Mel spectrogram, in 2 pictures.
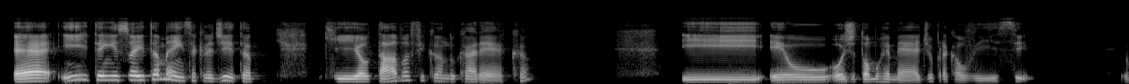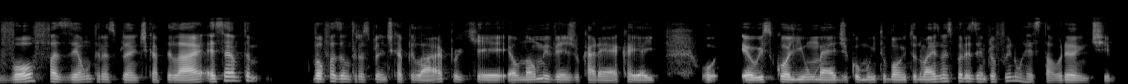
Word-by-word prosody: É, 145 +3 +10
e 210 +1 +2
tem 200 0 +4
isso 200 +1 +2
aí 200 0 +8
também, 205 -3 +3
você 170 - -5
acredita? 150 -2 -1 0.7
Que 130 -1 +1
eu 130 0 +7
estava 130 +9 +2
ficando 150 -8 -6
careca 105 -7 -3 1.5
e 115 0 +1
eu 115 +1 0
hoje 120 +2 +1
tomo 125 +1 -1
remédio 115 +2 -3
para - - -7
calvície. 105 - -8 0.9
Vou 115 +9 +3
fazer 115 -8 -2
um 125 +4 -5
transplante 120 -4 -5
capilar, 110 0 +4
esse 135 +6 +1
é 185 - +5
tam 175 - -7 0.6
vou 130 -2 +4
fazer 135 0 -2
um 130 - -4
transplante 120 -2 -7
capilar, 100 -2 -2
porque 105 0 -2
eu 105 - 0
não 110 +1 -1
me 135 +2 -2
vejo 110 -3 -4
careca, 100 -4 -2
e 105 - +2
aí 105 0 -2 0.5
o 395 - -3 0.2
eu 110 0 +5
escolhi 115 0 +1
um 115 +1 -4
médico 110 0 -1
muito 115 +2 -7
bom 115 -1 -1
e - - -5
tudo 125 - -6
mais, 115 +1 +1
mas 145 +1 -5
por 155 - -3
exemplo, 135 -2 -4
eu - - -9
fui 165 - -9
em - - -10
um - - -9
restaurante 100 -5 -4
115 Hz, 155 wpm, -25 LUFS, 110-140 Hz, 1.5 s, É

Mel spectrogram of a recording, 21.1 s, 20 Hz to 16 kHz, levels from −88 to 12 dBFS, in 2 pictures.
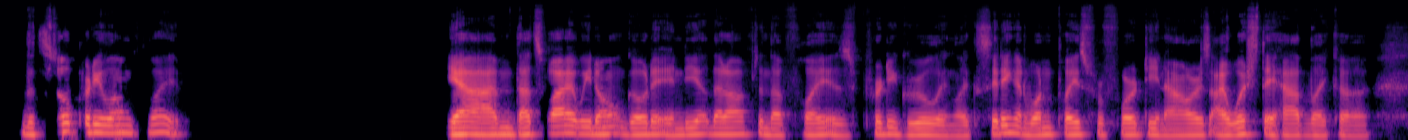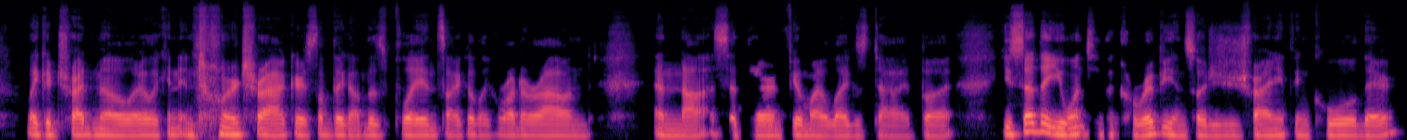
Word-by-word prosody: That's 130 -1 -3
still 185 - +1
a - - -3
pretty 175 -2 +3
long 160 0 +1
flight. 170 -5 -3 2.0
Yeah, 135 -1 +7
and 130 0 +1
that's 135 +1 +1
why 155 +1 +5
we 140 -1 +1
don't 135 +1 0
go 130 0 +3
to 135 - +1
India 130 +3 -1
that 135 -1 +1
often. 135 0 -2
That 120 -1 -2
flight 125 +1 -1
is 115 -1 -4
pretty 135 +3 -2
grueling, 120 -3 0
like, 110 0 -5
sitting 160 +3 +1
in 145 -5 -1
one 125 +2 +1
place 130 0 +2
for 125 -3 -8
14 125 0 -1
hours, 120 +1 0
I 120 - +2
wish 135 +3 +1
they 125 - +2
had, 120 0 -2
like, 115 -2 -4
a 110 -1 -4 0.5
like, 130 -1 0
a 125 - +4
treadmill 120 -1 +1
or 120 - +2
like 115 -1 -1
an 125 - -4
indoor 125 +2 +1
track 125 -2 +1
or 120 - +3
something 120 +1 -1
on 115 +1 -5
this 120 0 -3
plane 120 -1 +1
so 115 0 -5
I 115 - -5
could, 125 - -2
like, 115 0 -9
run 120 -1 -2
around 115 -1 -2 0.5
and 115 -2 -2
not 115 +6 -3
sit 130 - -2
there 115 0 +2
and 110 -1 -6
feel 120 0 0
my 115 -1 -1
legs 110 0 -3
die, 105 -2 -8
but, 110 0 -3 0.4
you 140 - +2
said 190 +8 +6
that 180 - +5
you 135 -3 +5
went 135 +2 +1
to 130 - -13
the 125 - -9
Caribbean, 125 0 0
so, 110 - 0
did 110 0 -3
you 115 -1 -6
try 115 0 0
anything 115 -1 -4
cool 115 +1 0
there? 110 +9 0
125 Hz, 225 wpm, -24 LUFS, 115-135 Hz, 2.0 s, Yeah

